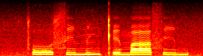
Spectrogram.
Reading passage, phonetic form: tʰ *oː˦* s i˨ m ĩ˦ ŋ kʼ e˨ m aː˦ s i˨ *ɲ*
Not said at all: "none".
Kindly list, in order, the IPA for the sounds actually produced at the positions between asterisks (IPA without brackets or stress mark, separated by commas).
oː˦, m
